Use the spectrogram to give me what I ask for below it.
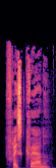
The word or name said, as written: friskkværnet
